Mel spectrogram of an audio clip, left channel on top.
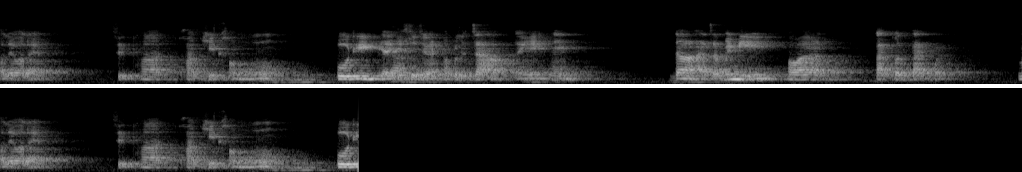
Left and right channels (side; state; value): right; drops out; at 3.6 s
